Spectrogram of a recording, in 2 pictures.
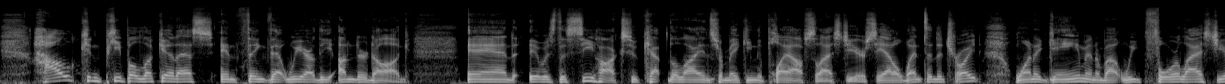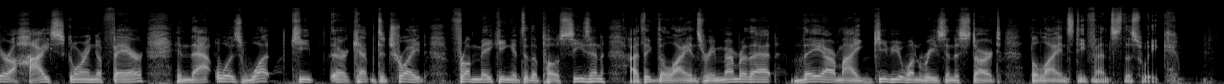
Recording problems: squashed, flat; somewhat

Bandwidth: 15 kHz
